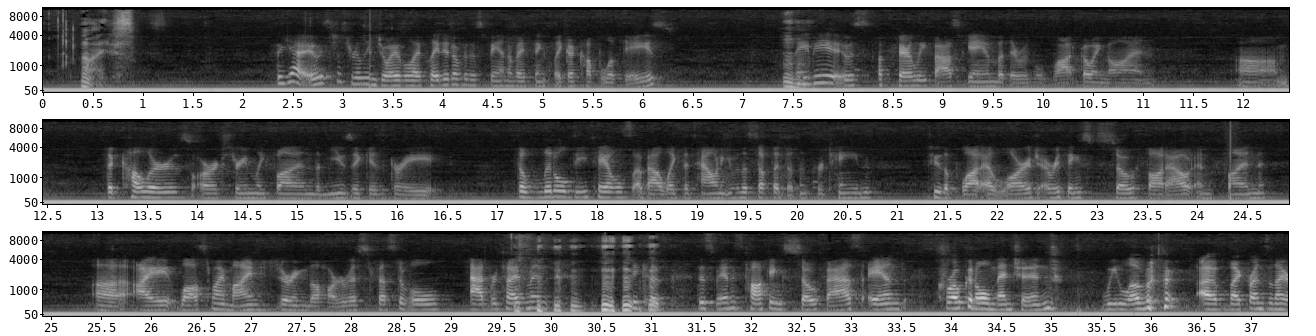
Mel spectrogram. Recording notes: Apologies for any audio issues! We had some hiccups this time but hopefully it's not too bad!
